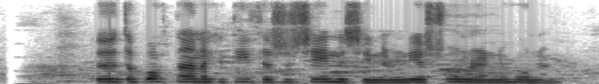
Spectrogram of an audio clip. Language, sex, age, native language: Icelandic, female, 20-29, Icelandic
